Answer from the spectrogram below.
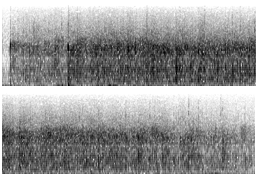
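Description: A crowd at a building dedication ceremony applauds steadily, a dense wash of many hands clapping at an even level for several seconds with one sharper clap early on and no voices over it.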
